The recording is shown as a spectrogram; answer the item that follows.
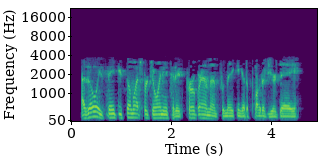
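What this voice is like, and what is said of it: Deeper voice with a cold. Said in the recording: “Sounding a little deeper today, a little bit of a cold ... my voice might sound a little bit different”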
